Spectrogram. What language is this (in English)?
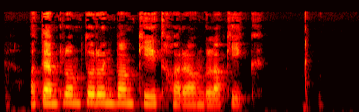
Hungarian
